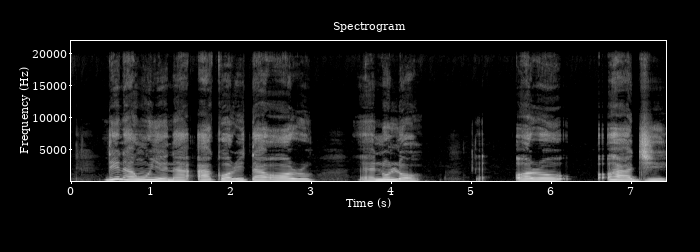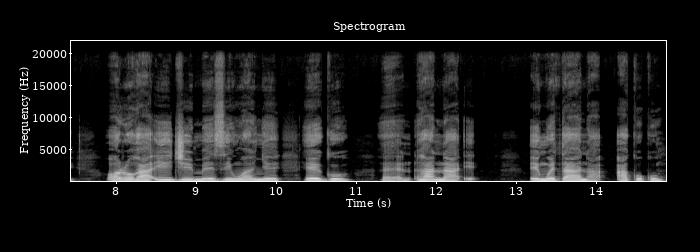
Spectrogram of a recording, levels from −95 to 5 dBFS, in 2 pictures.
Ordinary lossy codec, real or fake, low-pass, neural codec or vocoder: none; real; 19.8 kHz; none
